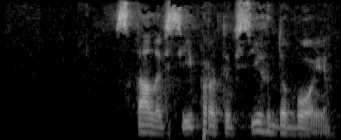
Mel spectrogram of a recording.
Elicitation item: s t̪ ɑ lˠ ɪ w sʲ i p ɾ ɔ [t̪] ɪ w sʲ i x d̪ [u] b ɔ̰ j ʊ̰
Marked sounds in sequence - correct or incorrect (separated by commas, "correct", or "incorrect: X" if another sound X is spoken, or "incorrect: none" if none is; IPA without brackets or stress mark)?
correct, incorrect: ɔ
